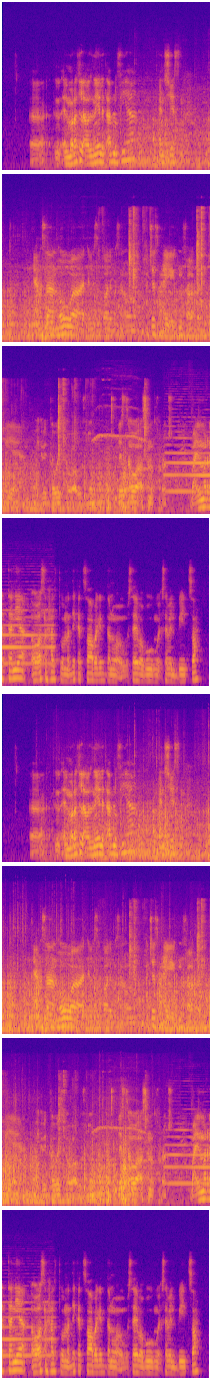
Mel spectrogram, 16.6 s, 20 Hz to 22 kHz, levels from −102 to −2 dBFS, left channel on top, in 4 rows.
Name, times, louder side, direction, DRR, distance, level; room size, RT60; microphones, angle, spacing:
voice 1, 0.5-2.7 3.0-3.8 4.8-10.3 10.6-11.7 12.1-16.4, right 2 dB, 10° right, 0.7 m, -26 dB
sound 1, 0.7-11.7, right 5 dB, 80° right, 0.5 m, -28 dB
sound 2, 2.5-13.5, left 2 dB, 10° left, 1.0 m, -34 dB
sound 3, 6.1-6.2 6.5-7.3 8.0-8.8 9.4-10.2 11.2-11.3, left 4 dB, 75° left, 2.2 m, -32 dB
6.7 x 5.9 x 3.4 m
head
